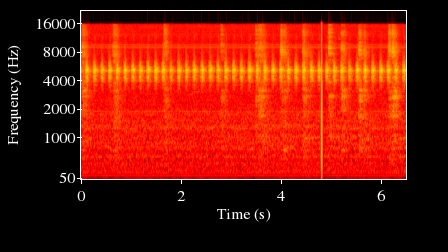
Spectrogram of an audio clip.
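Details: Calling male strawberry poison-dart frog, 'Rio Guarumo' form, in captivity: quick repeated high chirps throughout, about three a second, with one sharp click midway and a low background hum.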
